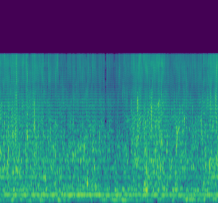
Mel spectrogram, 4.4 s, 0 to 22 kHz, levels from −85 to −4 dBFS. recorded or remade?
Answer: remade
